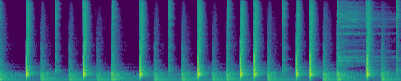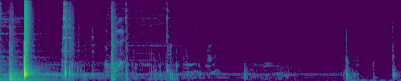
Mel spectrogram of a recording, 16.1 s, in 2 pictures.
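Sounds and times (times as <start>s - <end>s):
snare drum top: 0.0s - 0.8s, 1.7s - 1.9s, 2.8s - 3.0s, 4.0s - 8.7s.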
